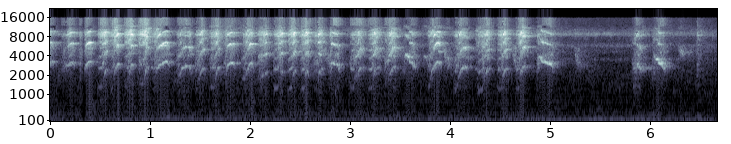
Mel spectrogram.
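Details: Drongo singing, a bird valued as a tutor for training other songbirds and said to have a loud, monotonous voice; rapid chattering burst of sharp high notes repeated for about five seconds, then a pause and a few scattered chirps.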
